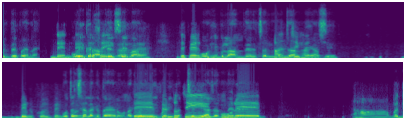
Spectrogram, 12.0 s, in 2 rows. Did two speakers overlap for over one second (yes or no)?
yes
